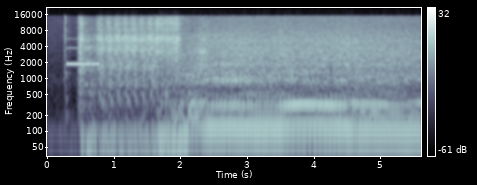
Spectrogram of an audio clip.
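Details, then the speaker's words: Boosted Miata after refitting a used VVT gear and the belt: short crank, prompt catch and a brief rev, then a steady even idle with no misses; timing seems fine, not yet warmed up. "Sounds good. Idling good. So I think my timing's fine."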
